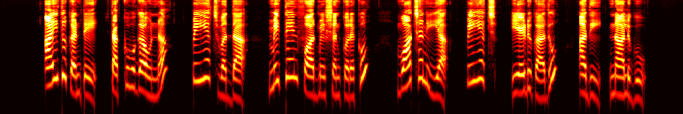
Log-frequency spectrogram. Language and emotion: Telugu, neutral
